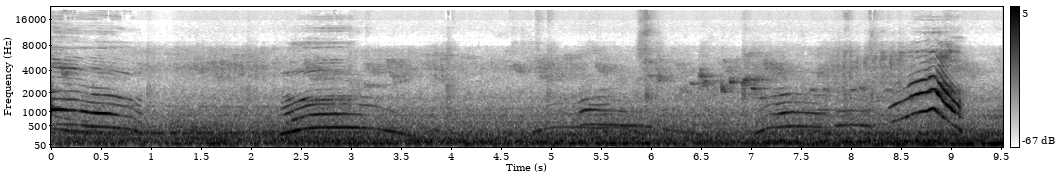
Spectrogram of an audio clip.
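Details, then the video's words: Angry cats in a fight yowl repeatedly: long arching moans rising and falling, about one every two seconds, ending in a higher, sharper rising wail, with steady low rumbling noise underneath. "Cat VS Cat Fighting|Angry"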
